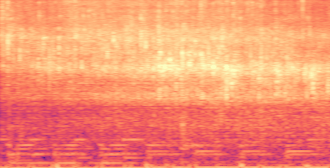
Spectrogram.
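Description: Cauliflower pieces deep-fry in oil with a loud, continuous bubbling sizzle that stays close and steady throughout, with no voices.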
